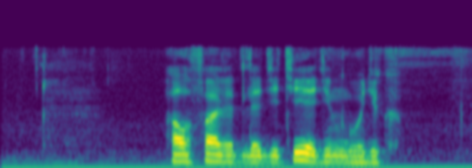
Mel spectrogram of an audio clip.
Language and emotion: Russian, neutral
